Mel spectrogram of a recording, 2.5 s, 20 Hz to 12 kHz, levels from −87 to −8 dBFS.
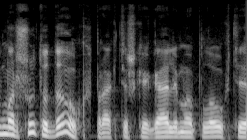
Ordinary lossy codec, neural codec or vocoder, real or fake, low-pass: MP3, 64 kbps; none; real; 10.8 kHz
